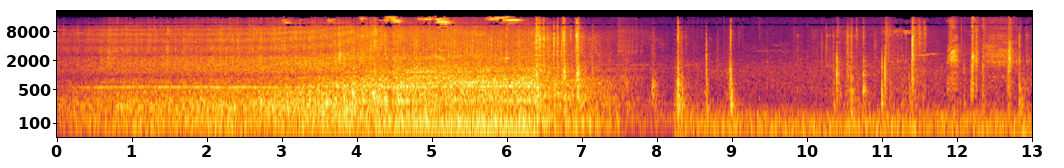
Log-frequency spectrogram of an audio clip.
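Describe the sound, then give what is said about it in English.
A white Rolls-Royce car's engine rumbles steadily as it is brought round, rolls up and stops, the motor cutting out, followed by scattered mechanical clicks and a door-like thunk, with no one speaking. “The white Rolls Royce, sir. Hood down, if that's your choice.”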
